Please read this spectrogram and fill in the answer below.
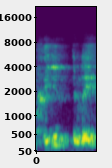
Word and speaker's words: Hirtle: Gente, Peter Hurtle, anotem, Peter Hurtle, Hurtle é como, o sobrenome dele é H-I-R-T-L, Hirtle com H, para não ter problema de a minha pronúncia, eu falando inglês que nem um doido aqui.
